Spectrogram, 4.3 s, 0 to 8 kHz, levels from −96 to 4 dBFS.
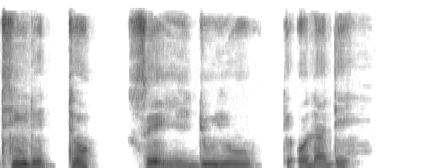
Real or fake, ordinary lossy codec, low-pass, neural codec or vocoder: real; AAC, 32 kbps; 7.2 kHz; none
